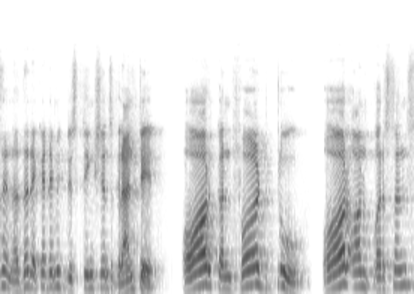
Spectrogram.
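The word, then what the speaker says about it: Awadh: a Governor's Province a why should we say OD britishers were unable to pronounce therefore they used to say OD it's a our Agra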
